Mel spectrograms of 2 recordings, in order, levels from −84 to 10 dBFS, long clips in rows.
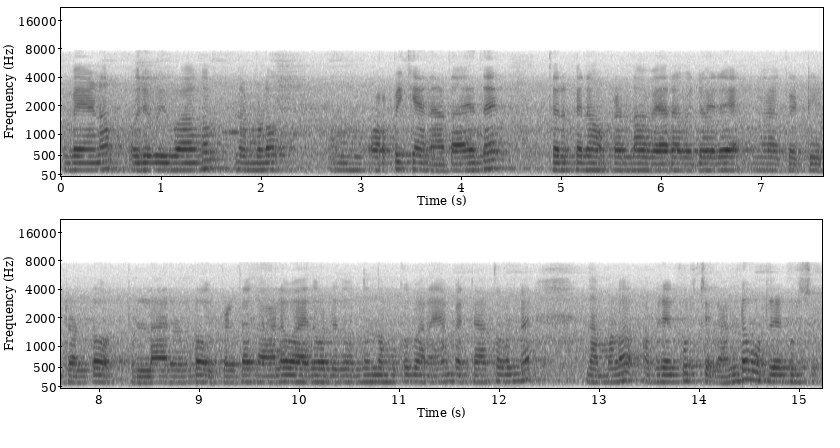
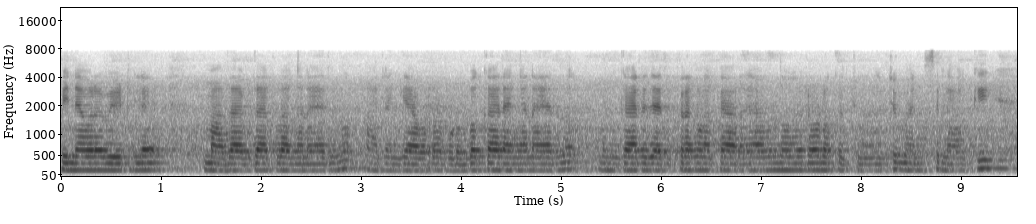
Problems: background sounds at intervals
